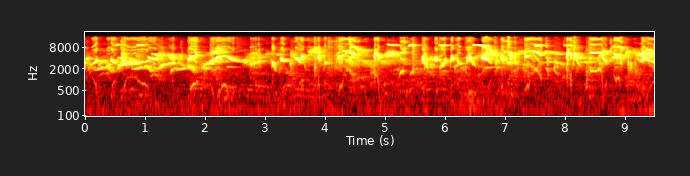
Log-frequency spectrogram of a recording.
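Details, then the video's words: Siberian rubythroat in long excited song, sparked by training audio for a young bird; nearly ten seconds of rich rambling high warbling, mixing chatters, squeaky notes and whistles with hardly a break. "làm chú oanh cổ đỏ nổi hứng hót chuyện"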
